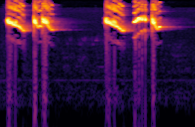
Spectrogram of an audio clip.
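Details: Mongolian lark (pakling) song fragment: two short bursts of high, sliding chirps and downslurred whistled notes separated by a brief pause, clear and close.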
